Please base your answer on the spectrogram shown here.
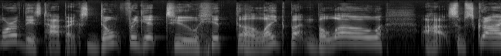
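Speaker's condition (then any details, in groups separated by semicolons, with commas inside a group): No condition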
